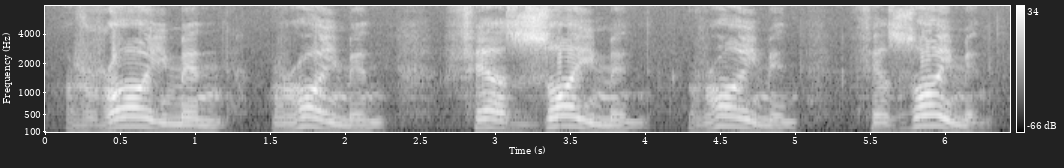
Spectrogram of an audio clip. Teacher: A tremado e o U tem som de OI. E a regra, apareceu o A tremado e o U, tem o fonema de OI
